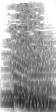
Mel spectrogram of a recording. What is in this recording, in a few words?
no pose, dog; There; ThereClient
